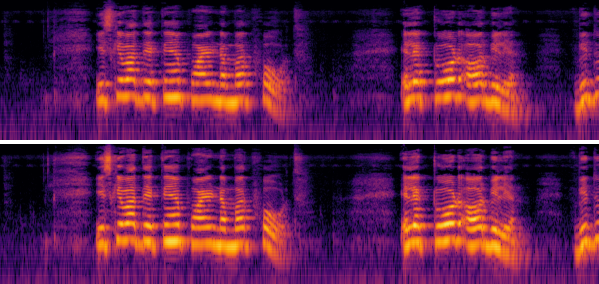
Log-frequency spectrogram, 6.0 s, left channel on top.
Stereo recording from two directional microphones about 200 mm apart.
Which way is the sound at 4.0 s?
40° right (ahead or behind).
